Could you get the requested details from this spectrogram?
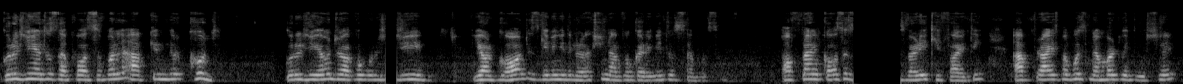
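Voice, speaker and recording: A middle-aged woman with an Indian accent, chatting live with her followers from a room at home, mixing Hindi and English with rushed asides. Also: a little high, steady tone, fairly bright tone, a little hiss or hum, poor audio. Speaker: makeup artist and academy owner. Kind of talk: live-stream chat to followers.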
